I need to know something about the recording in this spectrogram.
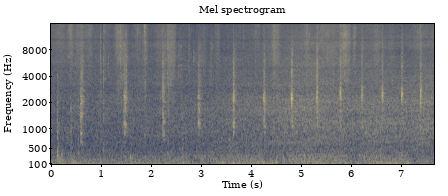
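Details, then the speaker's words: Car pulling out of parking in drive: short chirps about twice a second over road rumble, speeding up with car speed, stopping when stopped; owner suspects tires, source unconfirmed. "Vamos a ver si hace el ruido. Estoy frenando porque voy a salir del estacionamiento ahorita, del apartamento. Conforme acelero, se acelera."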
